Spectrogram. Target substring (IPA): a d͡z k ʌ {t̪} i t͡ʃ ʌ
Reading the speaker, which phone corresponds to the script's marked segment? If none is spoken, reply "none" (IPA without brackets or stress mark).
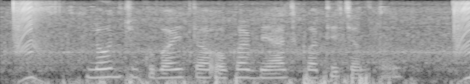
t̪ʰ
